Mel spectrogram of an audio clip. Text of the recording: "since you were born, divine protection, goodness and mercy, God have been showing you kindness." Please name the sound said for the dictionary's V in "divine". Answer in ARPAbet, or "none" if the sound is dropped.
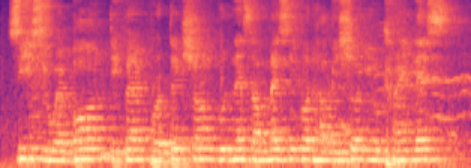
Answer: F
